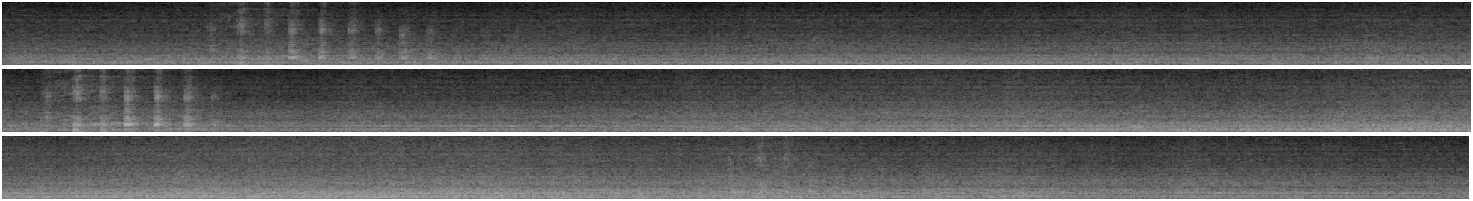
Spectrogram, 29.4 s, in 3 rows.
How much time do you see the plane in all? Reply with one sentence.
The plane can't be heard in this clip.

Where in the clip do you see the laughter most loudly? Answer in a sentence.
The volume of the laughter peaks at 11 seconds.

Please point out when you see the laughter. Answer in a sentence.
You can hear the laughter from 1.4 to 3.5 s, from 10.1 to 11.2 s and from 24.4 to 25.1 s.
